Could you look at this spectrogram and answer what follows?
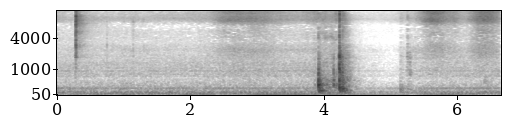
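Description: Two loud sharp clacks of Walther P22 pistol parts being handled, about a third of a second apart, with a light click shortly after, over a steady low hum.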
